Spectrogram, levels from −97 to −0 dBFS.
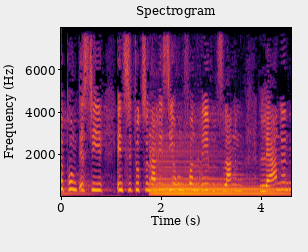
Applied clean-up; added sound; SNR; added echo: none; Bowed string instrument; 2 dB; none.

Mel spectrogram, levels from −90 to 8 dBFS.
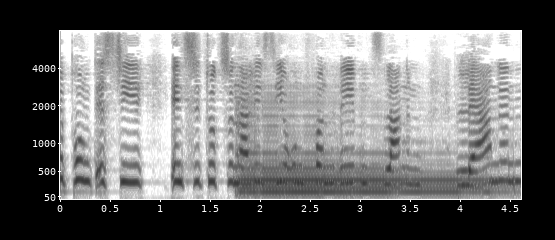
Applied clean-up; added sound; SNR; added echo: neural mask model RNNoise.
